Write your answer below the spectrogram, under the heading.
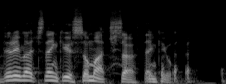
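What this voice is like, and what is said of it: Put-on Chinese accent. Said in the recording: “Do a Chinese accent. ... a great accent.”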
